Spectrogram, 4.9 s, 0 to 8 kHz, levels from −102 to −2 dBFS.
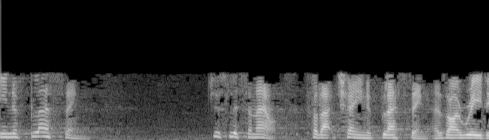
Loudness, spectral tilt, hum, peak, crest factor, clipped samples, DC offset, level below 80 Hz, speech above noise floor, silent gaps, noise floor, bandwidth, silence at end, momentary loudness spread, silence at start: -27 LUFS; -10 dB/octave; none; -6 dBFS; 22 dB; under 0.1%; under 0.1%; -62 dBFS; 31 dB; none; -59 dBFS; 4 kHz; 0 s; 12 LU; 0 s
